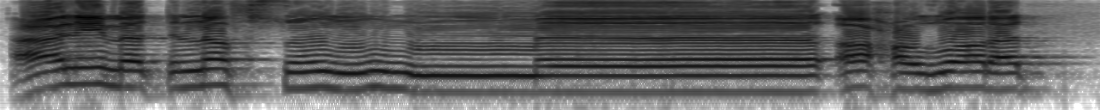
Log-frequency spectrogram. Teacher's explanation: अलिमत नफ्सुम मा में इदगाम बिलगुन्ना होगा।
